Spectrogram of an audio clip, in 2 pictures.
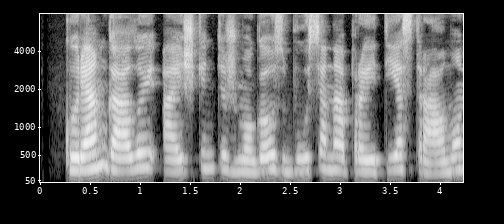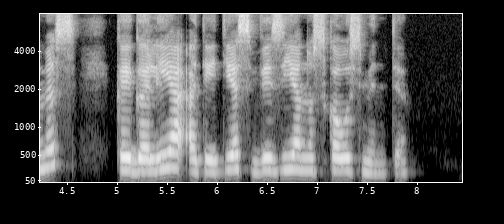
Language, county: Lithuanian, Marijampolė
